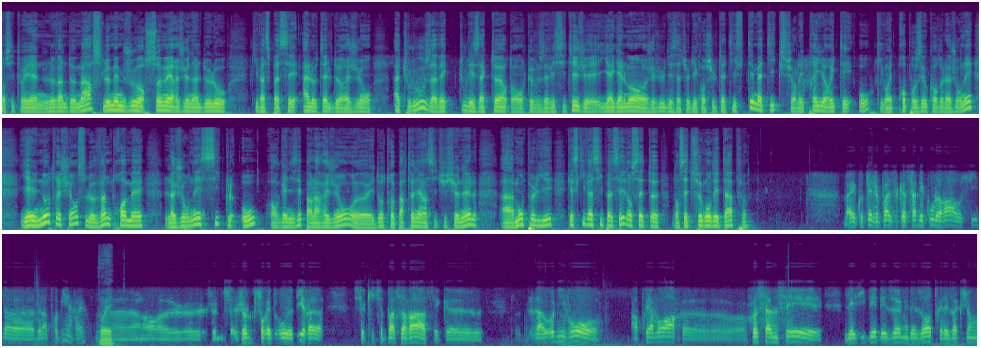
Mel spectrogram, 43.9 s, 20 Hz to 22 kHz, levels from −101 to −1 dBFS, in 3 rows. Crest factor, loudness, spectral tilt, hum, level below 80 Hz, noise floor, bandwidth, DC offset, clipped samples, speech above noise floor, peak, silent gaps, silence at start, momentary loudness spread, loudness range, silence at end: 20 dB; -24 LUFS; -6.5 dB/octave; none; -38 dBFS; -70 dBFS; 16 kHz; under 0.1%; under 0.1%; 46 dB; -6 dBFS; none; 0 s; 15 LU; 9 LU; 0 s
